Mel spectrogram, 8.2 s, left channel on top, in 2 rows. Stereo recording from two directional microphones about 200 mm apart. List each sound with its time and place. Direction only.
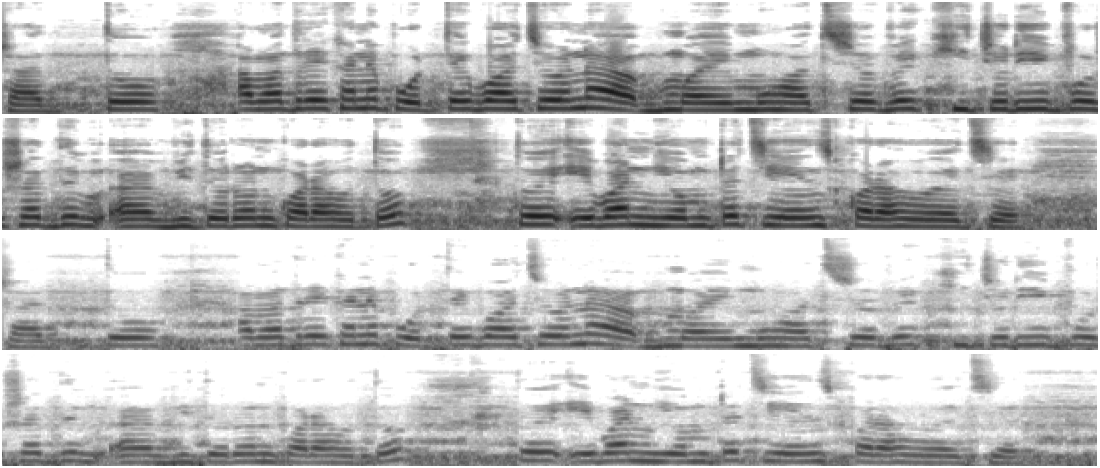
0.0 s speech: 30° left (ahead or behind)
